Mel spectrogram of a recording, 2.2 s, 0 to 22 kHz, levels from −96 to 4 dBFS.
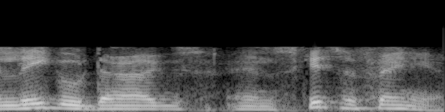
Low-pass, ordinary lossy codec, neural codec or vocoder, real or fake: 7.2 kHz; AAC, 16 kbps; vocoder, 44.1 kHz, 128 mel bands every 512 samples, BigVGAN v2; fake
